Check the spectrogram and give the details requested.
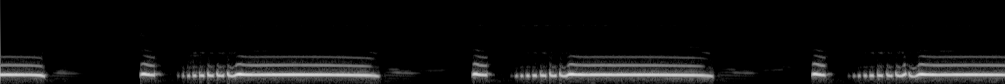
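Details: Barbary dove song meant to get a reluctant dove singing. Three phrases arrive about every three and a half seconds. Each one is a short clipped coo, then accelerating stuttered pulses and a long steady low hoot.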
